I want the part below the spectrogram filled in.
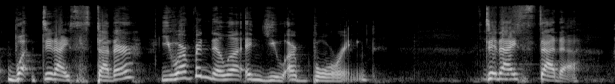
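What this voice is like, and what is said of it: Good impression of Jennifer. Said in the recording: “This is Jennifer. ... That's a pretty good impression.”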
